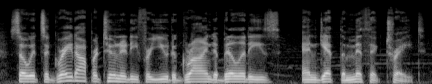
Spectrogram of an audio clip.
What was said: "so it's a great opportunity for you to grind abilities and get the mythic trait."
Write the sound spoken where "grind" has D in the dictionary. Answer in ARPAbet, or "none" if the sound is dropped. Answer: D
